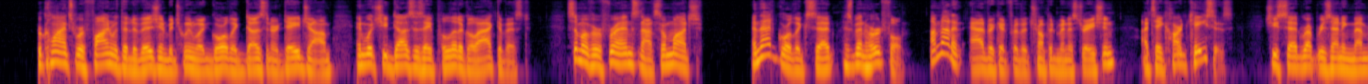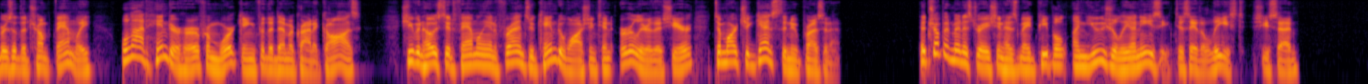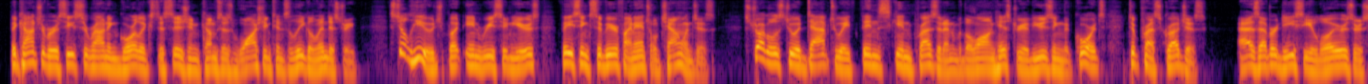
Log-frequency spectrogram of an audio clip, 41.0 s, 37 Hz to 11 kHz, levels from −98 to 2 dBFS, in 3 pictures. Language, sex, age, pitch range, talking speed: English, male, 30-49, 105-135 Hz, 210 wpm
